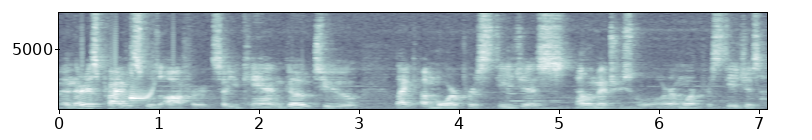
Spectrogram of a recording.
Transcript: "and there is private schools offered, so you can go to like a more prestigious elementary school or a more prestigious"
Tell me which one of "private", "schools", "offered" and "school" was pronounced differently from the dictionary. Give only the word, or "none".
none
